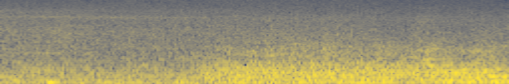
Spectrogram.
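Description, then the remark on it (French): A metro train pulls into a platform: a broad, steady rumbling roar with a low, churning undertone that swells louder after the first second and holds. No voices. “Un métro arrive sur le quai.”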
